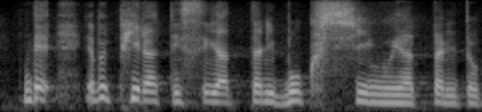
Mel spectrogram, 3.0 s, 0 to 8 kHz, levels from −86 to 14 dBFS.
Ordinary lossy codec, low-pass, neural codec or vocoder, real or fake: none; none; codec, 16 kHz, 6 kbps, DAC; fake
